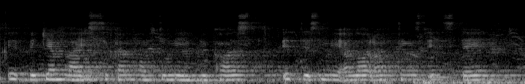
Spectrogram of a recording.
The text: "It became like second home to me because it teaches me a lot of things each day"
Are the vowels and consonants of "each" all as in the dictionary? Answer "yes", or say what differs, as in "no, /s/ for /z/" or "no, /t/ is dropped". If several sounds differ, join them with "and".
no, /s/ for /tʃ/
